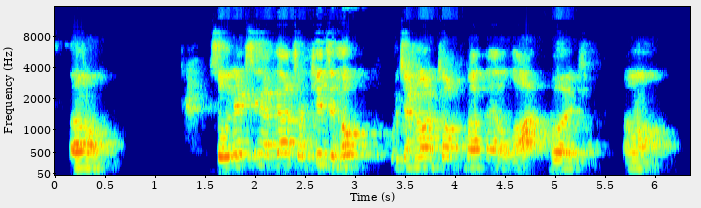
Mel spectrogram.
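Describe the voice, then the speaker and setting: A loud man with a high pitch and ordinary pitch variation comes through with audible room echo. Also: moderate pace. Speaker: school principal. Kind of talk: board meeting report. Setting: school board meeting, no microphone. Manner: casual, filler-heavy. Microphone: speaking without microphone.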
